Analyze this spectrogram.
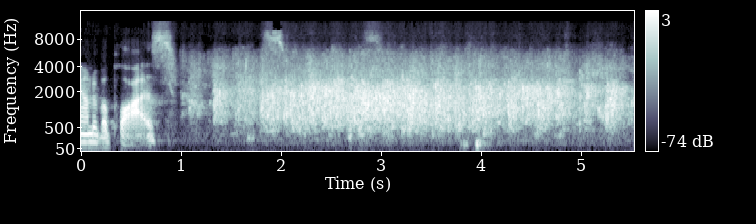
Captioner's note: audience applauds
